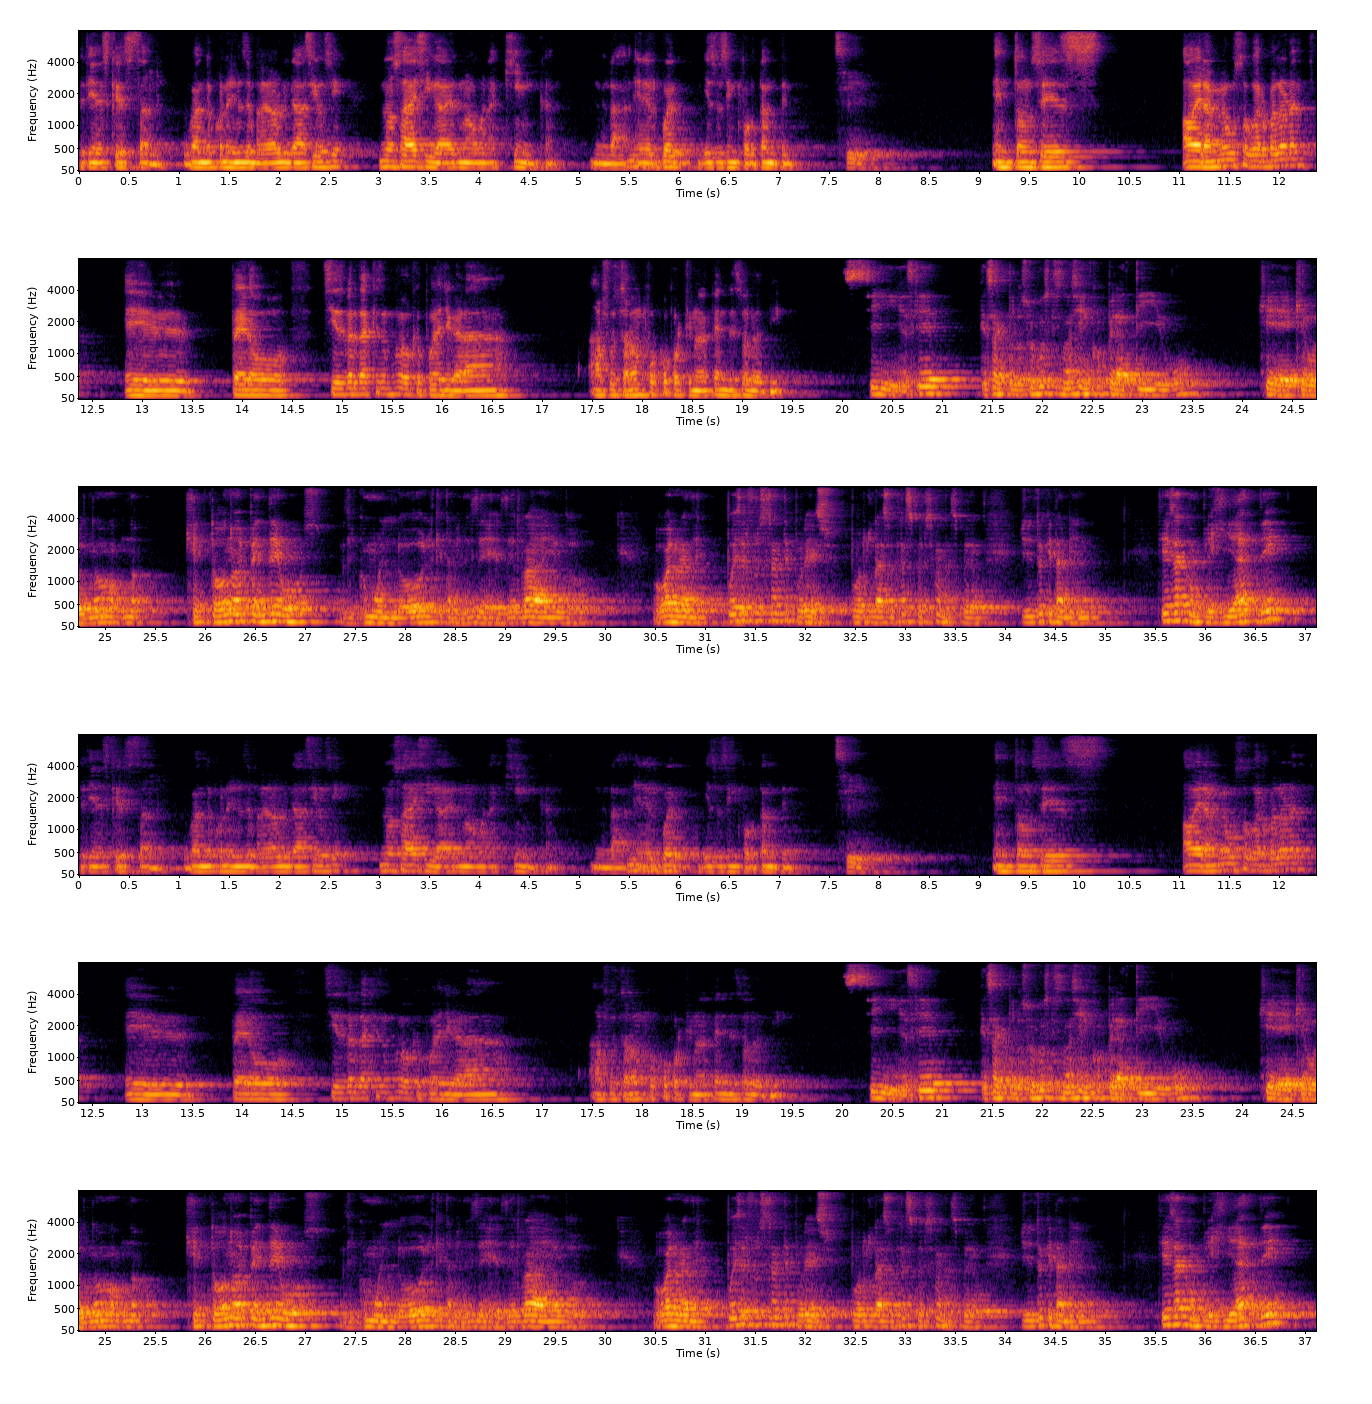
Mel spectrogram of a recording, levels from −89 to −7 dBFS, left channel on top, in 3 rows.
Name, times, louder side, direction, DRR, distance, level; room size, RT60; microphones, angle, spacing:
voice 1, 0.0-2.7 3.0-4.8 5.1-7.2 9.1-10.2 11.0-12.3 12.8-13.6 13.9-14.5 14.8-16.7 17.5-19.5, left 6 dB, 85° left, 0.4 m, -26 dB
voice 2, 5.5-5.8 7.6-7.9 20.0-21.0 21.4-23.6 24.2-25.3 25.8-29.8 30.5-31.0 31.2-34.9 35.5-36.7, equal, 15° left, 2.2 m, -25 dB
19.0 x 10.0 x 2.5 m
head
